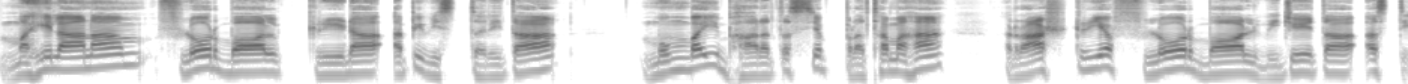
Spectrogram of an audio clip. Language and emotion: Sanskrit, neutral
